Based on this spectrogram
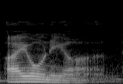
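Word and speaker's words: aionion: And then we have the outcome which is declared zoein ionion. Z, long O, long E, N, Zoein, that's the accusative case as a direct object. That's life. And then Ionion, A-I, long O, N-I-O-N, and that's eternal.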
